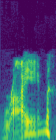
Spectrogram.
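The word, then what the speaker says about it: Rime: PS4 exclusive called um I think it's pronounced rhyme r-i-m-e and it looks like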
